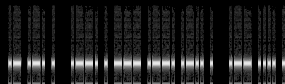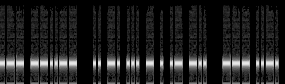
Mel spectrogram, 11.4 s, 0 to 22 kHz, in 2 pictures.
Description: Morse code, heard as a keyed tone, about 25 wpm, 1000 Hz. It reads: ARE PEOPLE WHO, INSTEAD OF
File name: qotdfiles / 25wpm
